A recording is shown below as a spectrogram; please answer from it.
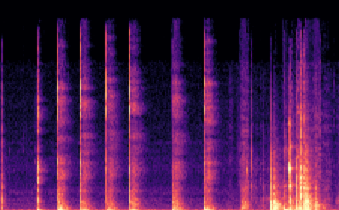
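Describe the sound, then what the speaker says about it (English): Sharp tapping on the metal jackplate of a Crate Blue Voodoo guitar cabinet, roughly a dozen close, distinct knocks in an uneven rhythm, ending in a quicker cluster of hits. "We're gonna give it just a little bit more tappy tap, bud."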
